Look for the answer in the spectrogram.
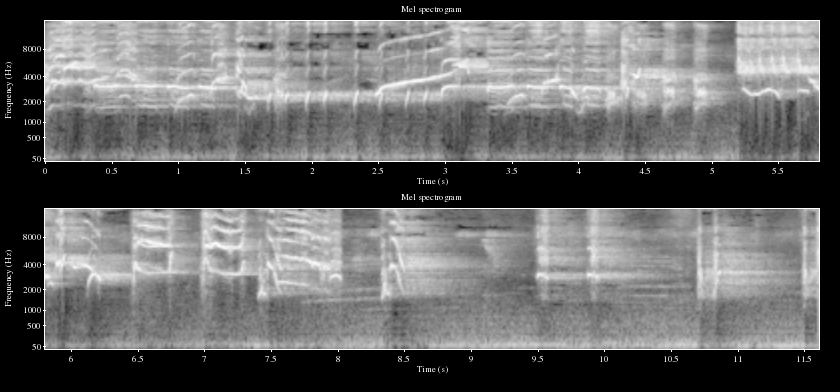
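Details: Oriental magpie-robin singing in the morning, a rich, varied run of whistles, sweeping slurs and harsh squawky notes high in pitch, packed closely together, with a low steady hum underneath.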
